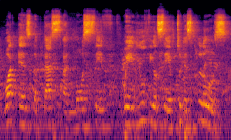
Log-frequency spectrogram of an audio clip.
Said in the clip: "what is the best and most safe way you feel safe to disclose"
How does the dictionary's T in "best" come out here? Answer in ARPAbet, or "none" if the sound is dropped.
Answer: T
